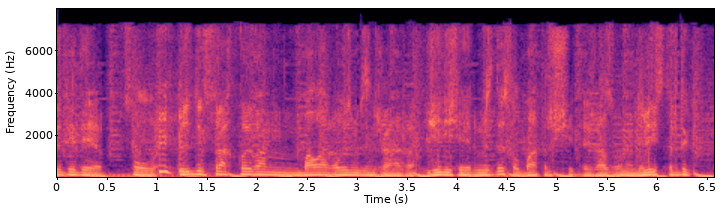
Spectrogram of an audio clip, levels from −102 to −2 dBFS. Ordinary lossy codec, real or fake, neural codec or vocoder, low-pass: AAC, 32 kbps; real; none; 7.2 kHz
